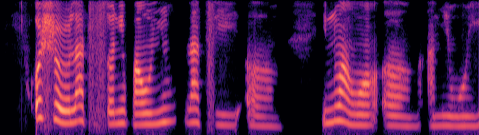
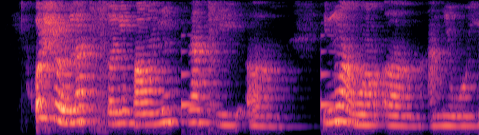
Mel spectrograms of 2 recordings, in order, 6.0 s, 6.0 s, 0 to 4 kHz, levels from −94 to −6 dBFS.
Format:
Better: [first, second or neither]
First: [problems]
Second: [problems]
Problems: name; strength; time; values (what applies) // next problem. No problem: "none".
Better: first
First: none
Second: background sound (Keyboard (musical)); 12 dB below the speech // room echo; dies away in 0.6 s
